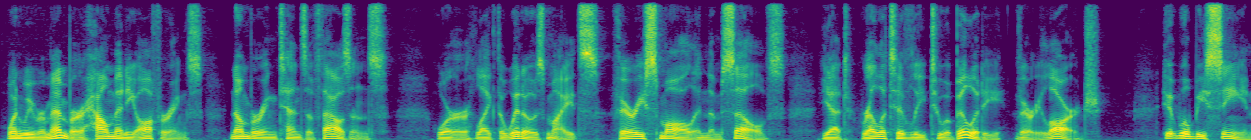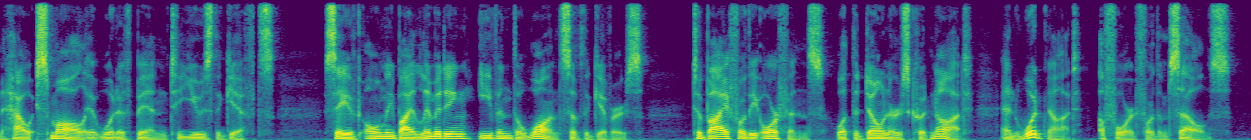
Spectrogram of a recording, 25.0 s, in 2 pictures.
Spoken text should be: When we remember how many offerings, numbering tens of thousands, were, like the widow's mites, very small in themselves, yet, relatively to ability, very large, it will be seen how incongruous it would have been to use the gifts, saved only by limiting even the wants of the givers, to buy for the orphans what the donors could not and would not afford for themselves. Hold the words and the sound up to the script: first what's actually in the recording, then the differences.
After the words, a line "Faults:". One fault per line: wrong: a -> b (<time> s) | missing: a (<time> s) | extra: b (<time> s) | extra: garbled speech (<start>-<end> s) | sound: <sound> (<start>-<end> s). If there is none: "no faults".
When we remember how many offerings, numbering tens of thousands, were, like the widow's mites, very small in themselves, yet, relatively to ability, very large, it will be seen how small it would have been to use the gifts, saved only by limiting even the wants of the givers, to buy for the orphans what the donors could not and would not afford for themselves.
Faults:
wrong: incongruous -> small (12.8 s)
